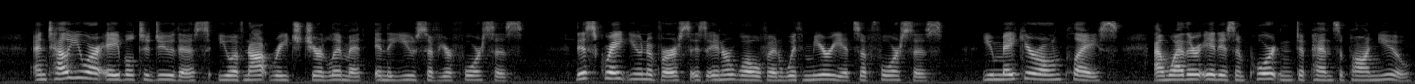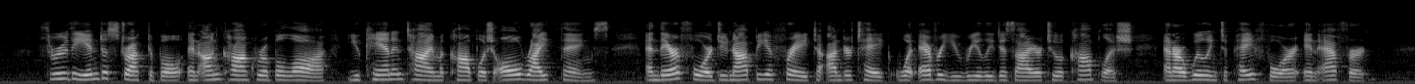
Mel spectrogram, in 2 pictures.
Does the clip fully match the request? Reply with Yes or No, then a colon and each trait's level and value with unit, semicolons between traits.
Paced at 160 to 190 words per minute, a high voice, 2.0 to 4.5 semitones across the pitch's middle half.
Yes: average, 165 wpm; high, 205 Hz; narrow, 2.5 semitones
